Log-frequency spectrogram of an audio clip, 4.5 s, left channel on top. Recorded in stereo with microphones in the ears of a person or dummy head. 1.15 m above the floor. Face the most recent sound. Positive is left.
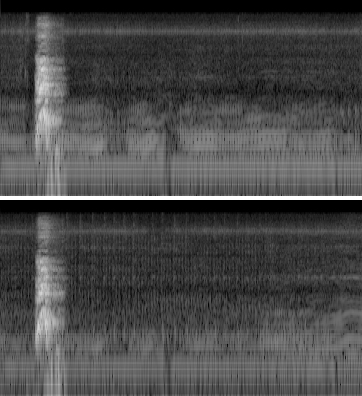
turn(degrees=60)  # may be behind; listen again after turning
